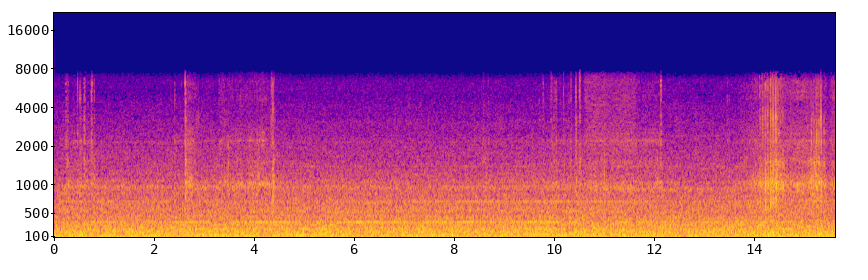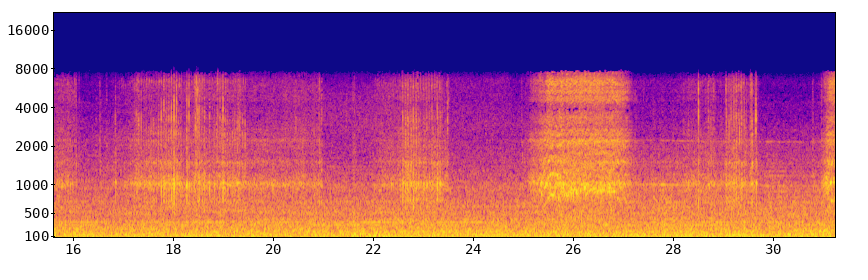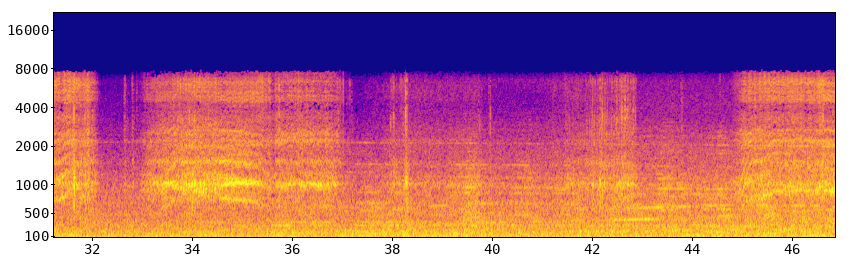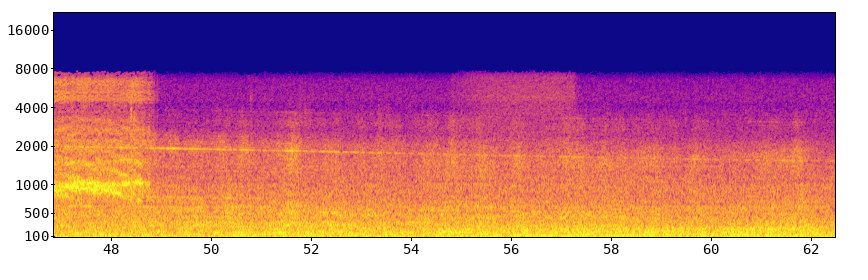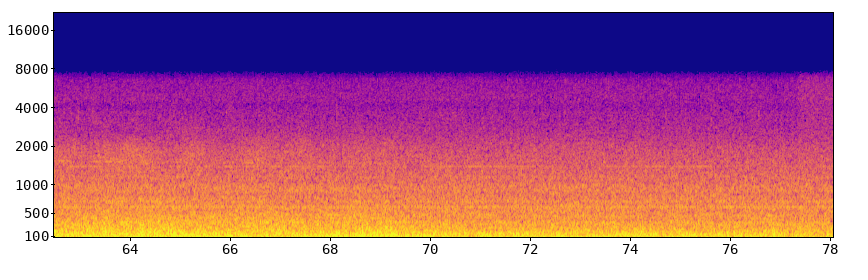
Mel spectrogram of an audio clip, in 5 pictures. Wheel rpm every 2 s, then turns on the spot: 0, 10, 0, 0, 0, 10, 0, 10, 10, 30, 10, 20, 30, 70, 20, 30, 40, 90, 50, 20, 0, 10, 40, 110, 50, 0, 0, 0, 0, 0, 0, 0, 0, 0, 0, 0, 0, 0, 0.
14-24 28-30 38-40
